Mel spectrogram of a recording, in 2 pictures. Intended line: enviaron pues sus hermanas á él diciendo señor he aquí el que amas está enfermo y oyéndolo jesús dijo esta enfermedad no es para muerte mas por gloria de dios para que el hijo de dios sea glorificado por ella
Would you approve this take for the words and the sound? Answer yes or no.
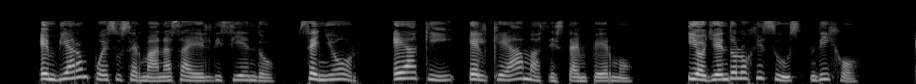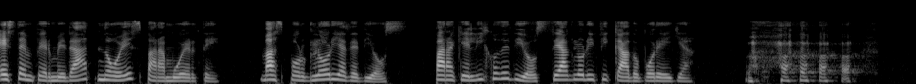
no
